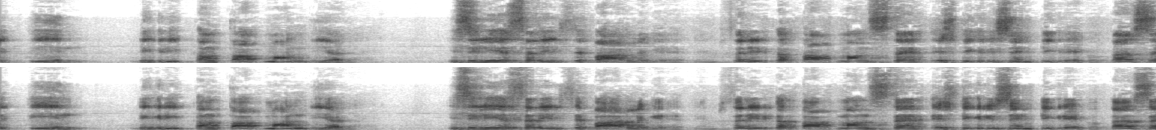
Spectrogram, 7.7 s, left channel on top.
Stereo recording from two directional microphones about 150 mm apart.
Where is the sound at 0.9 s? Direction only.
15° right (ahead or behind).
